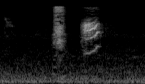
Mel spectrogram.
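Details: Female double-collared seedeater call meant to excite males: two brief high notes, a sharp click-like chirp followed by a longer bright note that slurs downward at its end, with quiet between.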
